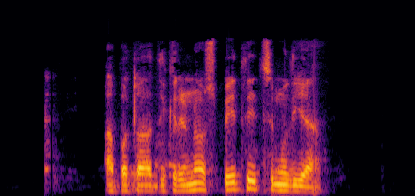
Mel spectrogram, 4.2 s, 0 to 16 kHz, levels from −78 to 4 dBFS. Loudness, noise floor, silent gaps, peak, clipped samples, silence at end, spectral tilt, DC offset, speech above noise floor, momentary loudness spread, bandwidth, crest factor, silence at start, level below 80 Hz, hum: -13 LUFS; -75 dBFS; none; 0 dBFS; under 0.1%; 0.95 s; -6 dB/octave; under 0.1%; 63 dB; 6 LU; 7.8 kHz; 14 dB; 0.45 s; -46 dBFS; none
